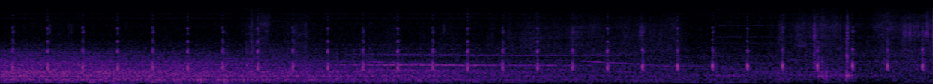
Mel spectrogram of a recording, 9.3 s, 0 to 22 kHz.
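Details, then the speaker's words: 2021 Toyota Venza Hybrid XLE, interior POV on a test drive: soft synthetic tones glide up and down over a steady quick ticking in a quiet cabin, the legally required pedestrian warning sound in EV mode. "Right there, you heard, it kind of sounds like a spooky ghost horror film. But what it is they have to legally make that sound now for hybrid vehicles to let pedestrians know when it is in EV mode."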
